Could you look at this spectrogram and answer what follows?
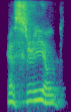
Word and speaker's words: Kasriel: Reb, what's the pronunciation of the name? Kasriel. Kasriel, I was right.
